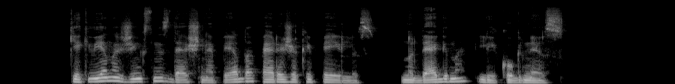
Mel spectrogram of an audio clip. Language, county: Lithuanian, Vilnius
